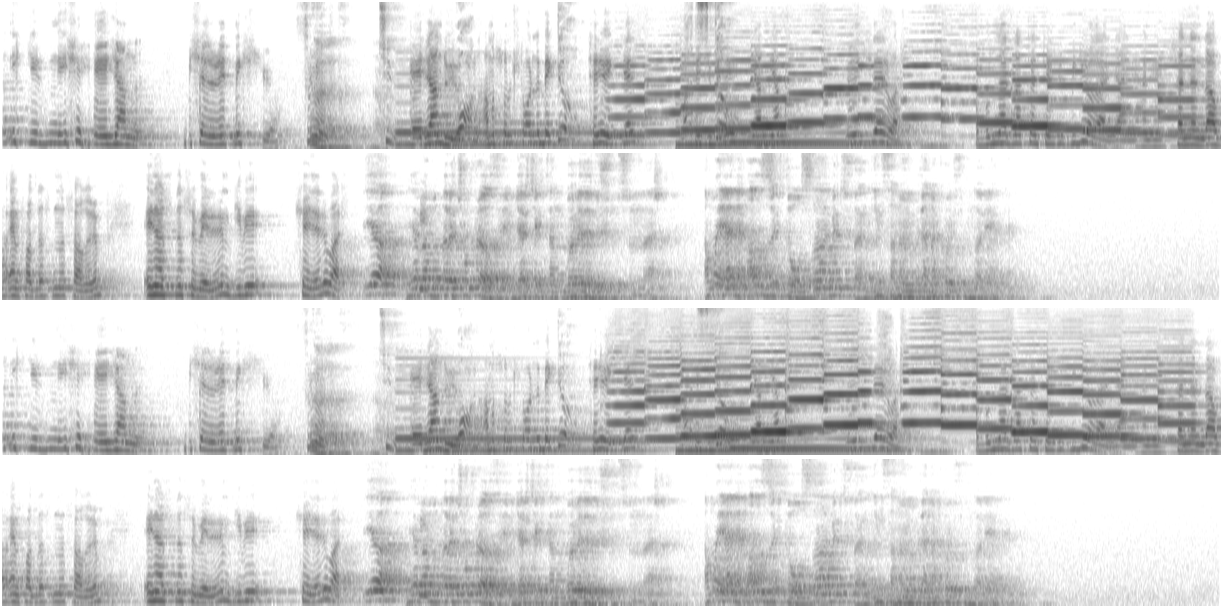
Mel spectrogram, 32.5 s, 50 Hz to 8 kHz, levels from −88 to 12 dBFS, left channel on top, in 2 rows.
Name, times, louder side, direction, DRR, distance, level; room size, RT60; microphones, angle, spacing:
voice 1, 0.0-1.9 2.5-3.7 4.1-4.4 5.4-7.4 7.8-8.5 9.2-10.6 11.2-12.0 13.0-17.6 18.1-19.7 20.2-20.8 21.8-21.9, left 3 dB, 60° left, 10 dB, 1.3 m, -35 dB
Male speech man speaking, 4.0-4.3 5.0-5.3 6.0-6.4 7.4-7.7 9.0-9.8, left 2 dB, 80° left, 1.5 m, -37 dB
voice 2, 4.1-4.4 4.9-5.2 21.1-25.0 25.6-29.7, equal, 25° left, -1 dB, 7.2 m, -39 dB
sound 1, 5.2-12.6, right 1 dB, 15° right, 3.5 m, -37 dB
Wind instrument woodwind instrument, 8.0-11.7 12.0-15.9, right 3 dB, 75° right, 1.7 m, -25 dB
29.5 x 21.0 x 9.7 m, 1.2 s
head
